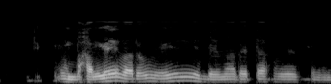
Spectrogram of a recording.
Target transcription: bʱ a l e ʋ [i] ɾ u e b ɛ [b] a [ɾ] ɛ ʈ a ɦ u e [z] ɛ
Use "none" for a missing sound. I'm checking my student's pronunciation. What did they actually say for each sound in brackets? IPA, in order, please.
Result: a, m, ɾ, s

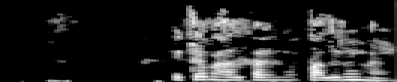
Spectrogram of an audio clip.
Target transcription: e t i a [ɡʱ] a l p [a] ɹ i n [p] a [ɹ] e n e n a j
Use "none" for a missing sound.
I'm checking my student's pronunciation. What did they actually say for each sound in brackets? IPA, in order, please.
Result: bʱ, a, p, l

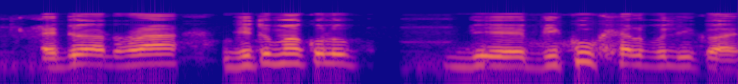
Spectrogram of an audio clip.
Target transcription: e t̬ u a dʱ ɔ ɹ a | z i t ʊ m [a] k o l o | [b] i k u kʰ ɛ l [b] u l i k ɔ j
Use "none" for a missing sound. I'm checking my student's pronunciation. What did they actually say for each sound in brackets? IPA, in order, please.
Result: a, b, b

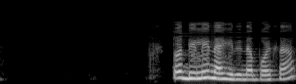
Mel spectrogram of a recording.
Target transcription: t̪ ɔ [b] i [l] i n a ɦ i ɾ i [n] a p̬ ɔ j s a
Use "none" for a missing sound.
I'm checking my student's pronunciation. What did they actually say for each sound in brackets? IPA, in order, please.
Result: d, l, n

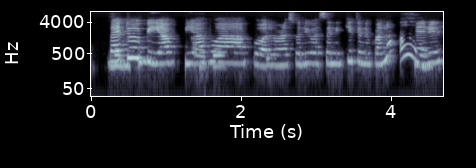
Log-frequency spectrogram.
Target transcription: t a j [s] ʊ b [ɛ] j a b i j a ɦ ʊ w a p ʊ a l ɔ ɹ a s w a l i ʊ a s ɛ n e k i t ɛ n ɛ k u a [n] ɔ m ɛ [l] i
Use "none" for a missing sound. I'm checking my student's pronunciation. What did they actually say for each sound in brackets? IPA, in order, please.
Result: t, i, n, ɹ

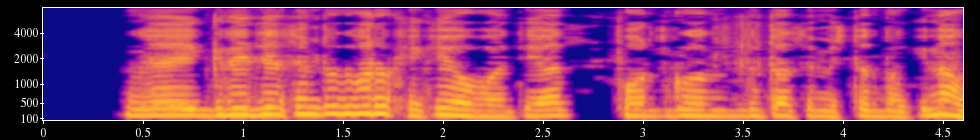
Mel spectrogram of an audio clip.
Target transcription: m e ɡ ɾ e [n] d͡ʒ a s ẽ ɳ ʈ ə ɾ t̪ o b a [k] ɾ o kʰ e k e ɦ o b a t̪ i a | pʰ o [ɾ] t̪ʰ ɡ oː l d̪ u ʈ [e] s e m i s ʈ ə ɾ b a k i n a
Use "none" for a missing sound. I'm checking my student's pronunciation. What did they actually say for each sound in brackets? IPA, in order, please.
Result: none, none, ɾ, a

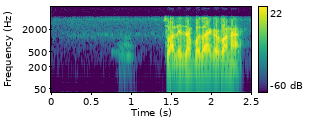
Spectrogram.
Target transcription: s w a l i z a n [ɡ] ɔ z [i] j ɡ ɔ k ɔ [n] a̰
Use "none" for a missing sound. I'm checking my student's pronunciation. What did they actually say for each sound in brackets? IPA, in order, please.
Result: b, a, n

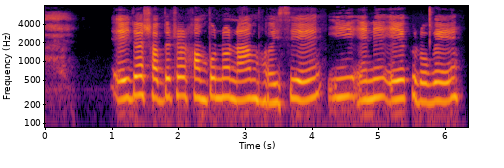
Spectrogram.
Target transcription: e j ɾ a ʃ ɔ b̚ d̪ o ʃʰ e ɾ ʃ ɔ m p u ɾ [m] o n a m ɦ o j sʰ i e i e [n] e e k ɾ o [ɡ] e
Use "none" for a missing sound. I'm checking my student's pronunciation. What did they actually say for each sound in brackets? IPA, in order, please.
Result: n, n, ɡ

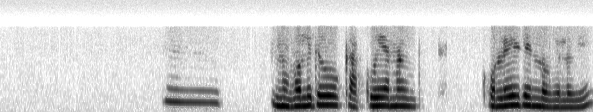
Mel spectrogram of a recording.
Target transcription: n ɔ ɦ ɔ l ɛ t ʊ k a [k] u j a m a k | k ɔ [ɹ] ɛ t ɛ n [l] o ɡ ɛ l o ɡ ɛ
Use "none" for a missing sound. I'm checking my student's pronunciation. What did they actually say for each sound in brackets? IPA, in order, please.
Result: k, l, l

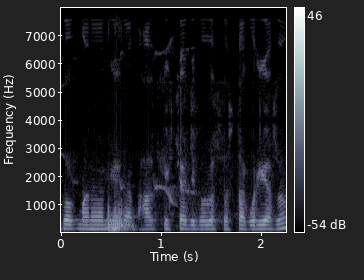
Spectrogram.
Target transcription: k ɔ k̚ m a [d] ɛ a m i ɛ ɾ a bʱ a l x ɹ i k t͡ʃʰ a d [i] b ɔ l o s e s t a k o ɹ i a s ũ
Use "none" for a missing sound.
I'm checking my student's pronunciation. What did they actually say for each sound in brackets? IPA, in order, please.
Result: n, i

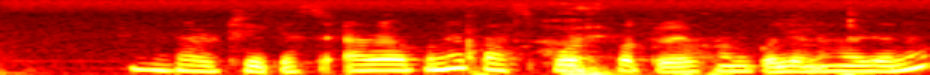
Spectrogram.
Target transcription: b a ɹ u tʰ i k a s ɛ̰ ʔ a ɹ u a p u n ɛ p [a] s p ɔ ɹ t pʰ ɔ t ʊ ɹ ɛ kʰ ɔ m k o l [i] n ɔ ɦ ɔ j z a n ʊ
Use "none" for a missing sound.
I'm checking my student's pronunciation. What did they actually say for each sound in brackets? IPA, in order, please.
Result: a, ɛ

